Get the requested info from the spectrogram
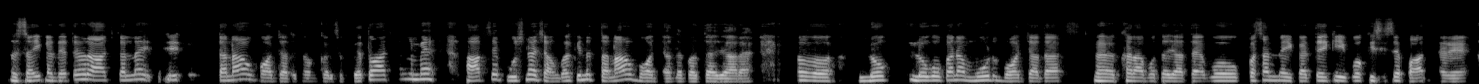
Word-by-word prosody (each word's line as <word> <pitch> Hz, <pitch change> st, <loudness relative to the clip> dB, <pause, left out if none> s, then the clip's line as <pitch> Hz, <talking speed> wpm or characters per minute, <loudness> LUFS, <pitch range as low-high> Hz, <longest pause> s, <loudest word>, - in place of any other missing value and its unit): सही 170 Hz, +2 st, +1 dB
कर 180 Hz, -2 st, -2 dB
देते 165 Hz, +5 st, -3 dB
हैं 230 Hz, -, +2 dB
और 230 Hz, -, +4 dB
आजकल 195 Hz, -1 st, +1 dB
ना 235 Hz, -, 0 dB
ये 210 Hz, -2 st, -3 dB, 0.4 s
तनाव 210 Hz, +6 st, +2 dB
बहुत 155 Hz, -2 st, -1 dB
ज़्यादा 145 Hz, -1 st, -4 dB
कम 145 Hz, -, -13 dB
कर 145 Hz, -1 st, -5 dB
सकते 150 Hz, -, -6 dB
हैं। -, -, -1 dB
तो 215 Hz, -, +3 dB
आजकल 225 Hz, +3 st, -1 dB
मैं 245 Hz, 0 st, +3 dB, 0.4 s
आपसे 185 Hz, +6 st, +1 dB
पूछना 215 Hz, +3 st, +1 dB
चाहूँगा 165 Hz, -3 st, -1 dB
कि 210 Hz, -, +2 dB
ना 225 Hz, +2 st, +1 dB
तनाव 175 Hz, +8 st, +3 dB
बहुत 155 Hz, -2 st, 0 dB
ज़्यादा 140 Hz, +1 st, -4 dB
बढ़ता 145 Hz, 0 st, +2 dB
जा 140 Hz, -1 st, +3 dB
रहा 135 Hz, 0 st, -1 dB
है। 140 Hz, -, -9 dB, 0.5 s
अ, 170 Hz, -4 st, +3 dB, 0.3 s
लोग 185 Hz, +4 st, +3 dB, 0.3 s
लोगों 185 Hz, 0 st, +4 dB
का 200 Hz, +2 st, +1 dB
ना 205 Hz, 0 st, +2 dB
मूड 190 Hz, +1 st, +1 dB
बहुत 150 Hz, -1 st, 0 dB
ज़्यादा 155 Hz, 0 st, +1 dB
अ, 165 Hz, +1 st, -1 dB
ख़राब 165 Hz, -2 st, +1 dB
होता 160 Hz, 0 st, -1 dB
जाता 155 Hz, +1 st, +1 dB
है। 155 Hz, -, -1 dB
वो 170 Hz, -1 st, +2 dB
पसंद 185 Hz, +1 st, 0 dB
नहीं 175 Hz, -2 st, +2 dB
करते 160 Hz, +2 st, +2 dB
कि 175 Hz, 0 st, +2 dB
वो 170 Hz, -, +2 dB
किसी 175 Hz, -2 st, -2 dB
से 175 Hz, +1 st, +1 dB
बात 150 Hz, +1 st, +2 dB
करें 145 Hz, 0 st, -1 dB
170 Hz, 215 wpm, -23 LUFS, 155-195 Hz, 0.5 s, और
